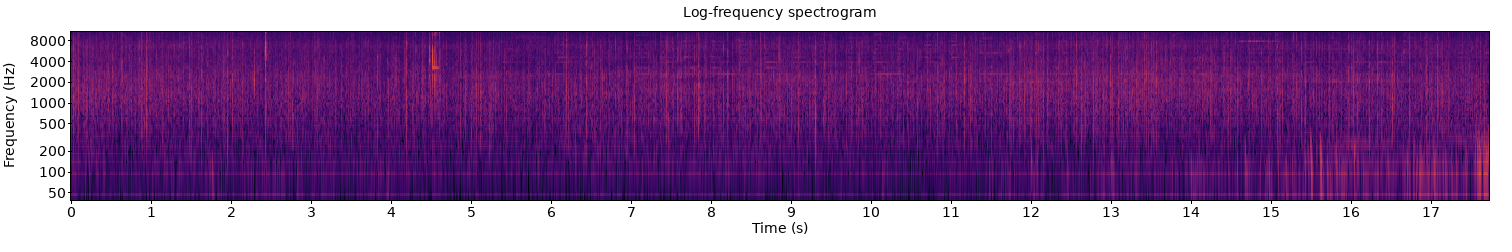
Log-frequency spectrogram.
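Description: Steady rain pattering on an umbrella held over the microphone, a dense patter of small drop hits. A low rumble builds up near the end.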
